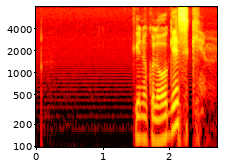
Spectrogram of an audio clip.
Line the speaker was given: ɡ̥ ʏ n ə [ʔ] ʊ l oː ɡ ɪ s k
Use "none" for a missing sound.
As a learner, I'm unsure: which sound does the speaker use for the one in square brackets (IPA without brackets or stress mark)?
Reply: k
